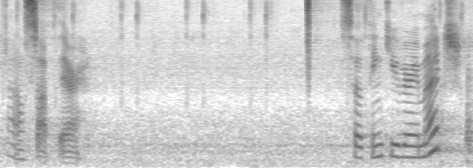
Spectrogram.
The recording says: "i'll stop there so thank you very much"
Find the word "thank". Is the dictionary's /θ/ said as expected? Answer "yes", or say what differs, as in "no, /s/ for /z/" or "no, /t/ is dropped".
yes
